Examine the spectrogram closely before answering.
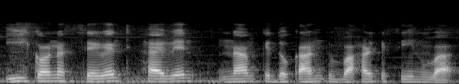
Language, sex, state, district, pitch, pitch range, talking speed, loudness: Bhojpuri, male, Bihar, East Champaran, 135 Hz, 125-145 Hz, 155 wpm, -19 LUFS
